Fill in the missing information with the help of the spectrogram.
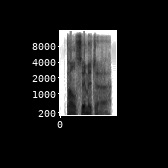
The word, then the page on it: pulsimeter: British English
